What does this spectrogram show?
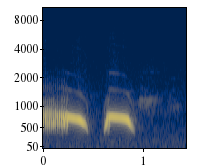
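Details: Two drawn coos from a spotted dove used to provoke fighting and train decoys, each steady then sliding down at the end, the second shorter.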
